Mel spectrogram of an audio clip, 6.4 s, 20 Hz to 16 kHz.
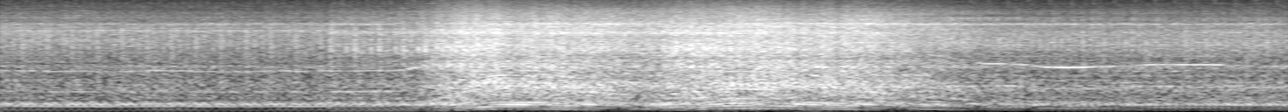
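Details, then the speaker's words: Citroen XM 3.0 24V V6, cold, revs used to hang high before: even idle, a quick blip of revs, then speed drops straight back to a smooth steady idle without hanging; running on all cylinders. "It returns to idle pretty smoothly and quickly. It revs up nicely. It's running on all cylinders."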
